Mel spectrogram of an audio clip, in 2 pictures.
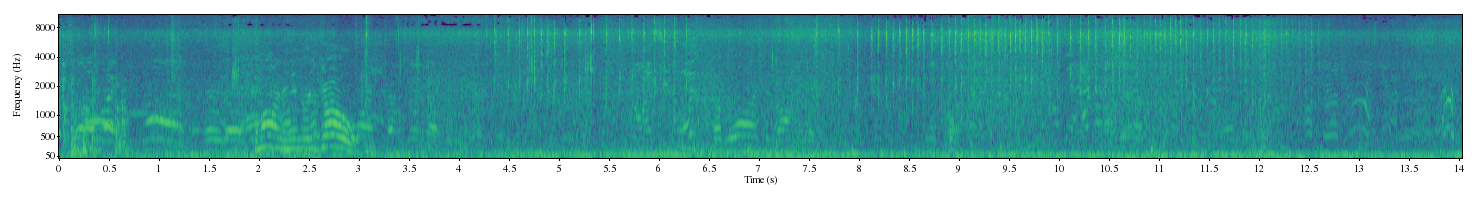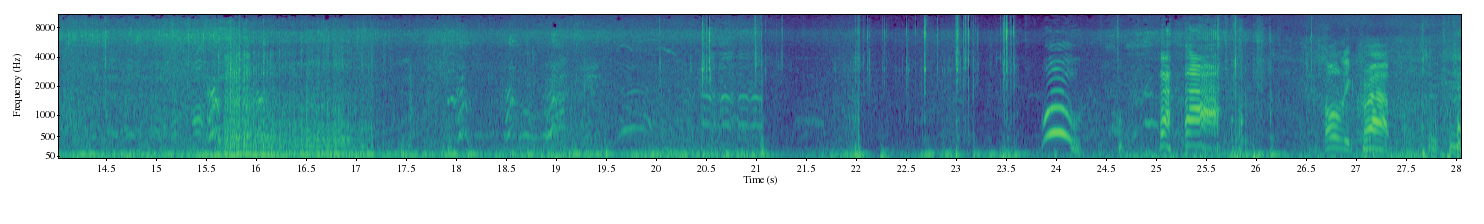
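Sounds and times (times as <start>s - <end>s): engine rumbling: 0.0s - 28.0s.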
